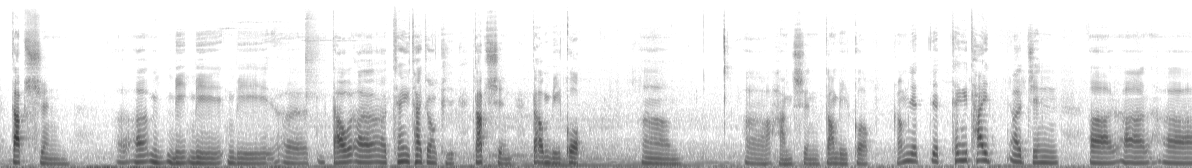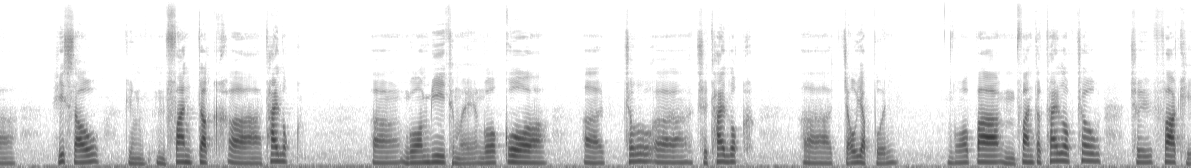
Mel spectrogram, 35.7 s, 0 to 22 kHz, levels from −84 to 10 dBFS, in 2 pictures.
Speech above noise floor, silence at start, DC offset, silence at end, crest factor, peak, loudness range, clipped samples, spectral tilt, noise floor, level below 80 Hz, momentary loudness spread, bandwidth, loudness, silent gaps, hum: 22 dB; 0 s; under 0.1%; 0 s; 22 dB; -2 dBFS; 7 LU; under 0.1%; -8 dB/octave; -45 dBFS; -40 dBFS; 15 LU; 13 kHz; -25 LUFS; none; none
